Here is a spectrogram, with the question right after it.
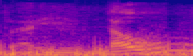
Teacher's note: tanwin ketemu wawu, baitau, idgham bi gunnah, baitau wa in, nunnya ada tasydidnya, dibaca gunnah, didengungkan, udara keluar lewat hidung.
